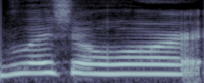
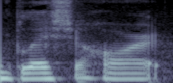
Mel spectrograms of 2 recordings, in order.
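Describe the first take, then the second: First: Sugary mock-sweet Southern blessing; sarcastic Southern Belle. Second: Sincere blessing. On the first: Mocking the people she dislikes, sugary Southern Belle sweetness. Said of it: "that's code for, you know, Southern Belle, fuck you". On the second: Shown as a demonstration. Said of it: "there's some times when I do mean".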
